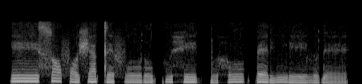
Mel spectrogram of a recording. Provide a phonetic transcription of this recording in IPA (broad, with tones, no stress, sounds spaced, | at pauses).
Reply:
eː˦ s ɔ˦ f ɔ˨ ʃ a˦ t ɛ˨ f oː˨ ɾ oː˨ kʷ ɪ˦ h eː˦ k͡p ʊ˨ h oː˦ k͡p ɛ˦˨ ɾ i˦ ŋ eː˨ l ʊ˨ ɗ ɛ˨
